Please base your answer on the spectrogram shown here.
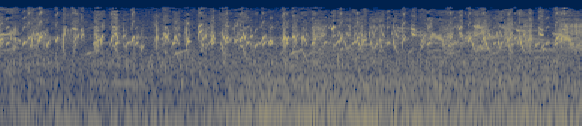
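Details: Goldfinch song meant as vocal practice for goldfinches, a continuous, high-pitched jingle of quick chirps and buzzy twitters that grows denser and steadier toward the end.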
